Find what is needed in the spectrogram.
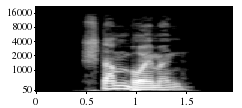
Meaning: dative plural of Stammbaum
- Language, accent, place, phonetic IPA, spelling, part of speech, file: German, Germany, Berlin, [ˈʃtamˌbɔɪ̯mən], Stammbäumen, noun, De-Stammbäumen.ogg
